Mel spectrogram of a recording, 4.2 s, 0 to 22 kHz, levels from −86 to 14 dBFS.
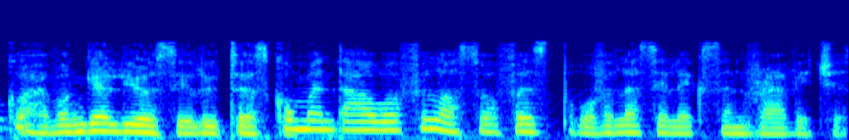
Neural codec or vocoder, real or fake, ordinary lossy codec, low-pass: codec, 16 kHz, 0.4 kbps, LongCat-Audio-Codec; fake; Opus, 64 kbps; 7.2 kHz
